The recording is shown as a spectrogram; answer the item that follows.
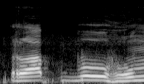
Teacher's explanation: এখানে এই নাকের বাঁশি দ্বারা গুনাহ করবো কারণ মিম সাকিনের পরে বা হলে সেখানে আমাদের গুন্নাহ করতে হয়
